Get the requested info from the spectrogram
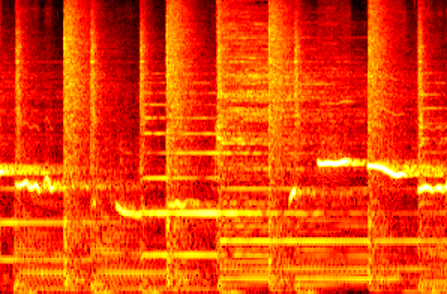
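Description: Indie rock band playing live: a whistled melody line, wavering and gliding, over electric bass, guitar and drums.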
